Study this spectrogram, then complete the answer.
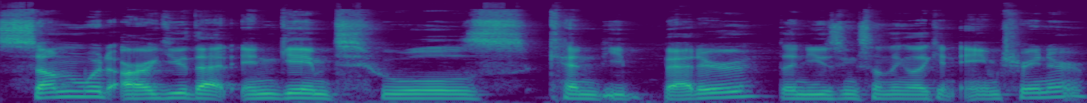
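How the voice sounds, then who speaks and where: Delivered at a moderate pace with hardly any pauses, the speech comes through a very clean recording with a silent background. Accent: Canadian. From English Canada. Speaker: esports coach and streamer. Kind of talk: live stream chat. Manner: casual, filler-heavy.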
